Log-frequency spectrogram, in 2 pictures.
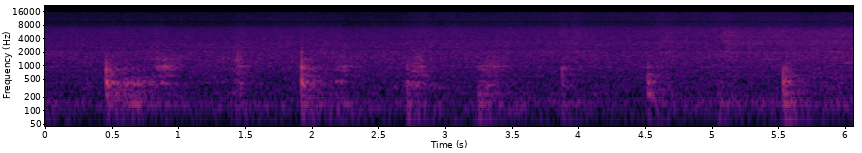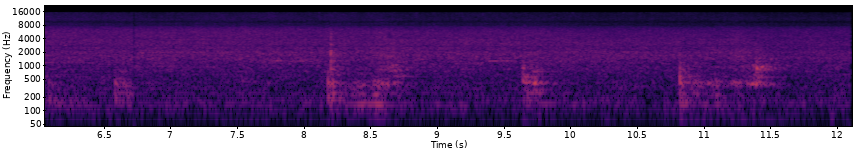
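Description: Chopped chicken, cabbage, capsicum and carrot frying in a non-stick pan over medium heat: a steady sizzle, with irregular soft knocks and scrapes as a wooden spatula stirs through the mix.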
